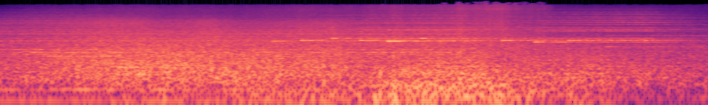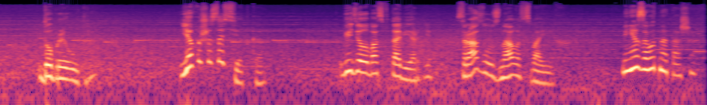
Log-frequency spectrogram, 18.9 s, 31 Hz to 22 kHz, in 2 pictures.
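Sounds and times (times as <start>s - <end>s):
sea waves crashing against rocks: 0.0s - 18.4s
speech: 10.1s - 10.8s, 11.9s - 13.1s, 14.0s - 17.0s, 17.8s - 18.8s.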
